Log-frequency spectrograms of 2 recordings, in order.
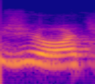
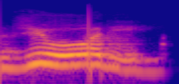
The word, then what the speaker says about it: Giotti: Não era nem Giotti a pronúncia, era Diori, mas ninguém sabia falar Diori e todo mundo falava Giotti.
